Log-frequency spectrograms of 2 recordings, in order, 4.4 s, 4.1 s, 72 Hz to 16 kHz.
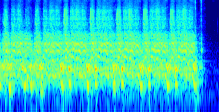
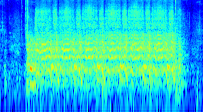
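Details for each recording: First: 1972 Ford Capri Mk1 barn find, stored since the early 1980s, cranked by bridging the starter with plugs in and no fuel; even, rhythmic chuffing about three beats a second, compression sounding balanced; no spark yet. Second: 1972 Ford Capri Mk1 barn find, sat since the early 1980s, cranking with plugs in and no fuel: steady, even cranking for about three seconds with no firing; voltage reaches the points but there is no spark, dirty contact breaker points suspected.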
